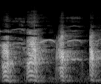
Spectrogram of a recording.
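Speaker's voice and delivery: soft, breathy run of laughter; wheezing chuckle that tails away; laughing. Real, not acted. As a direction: laugh helplessly, nearly without voice. Laughs at her own block joke.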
